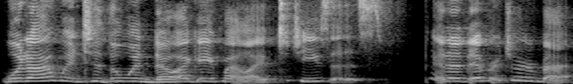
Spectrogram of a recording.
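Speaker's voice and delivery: speaking through tears, tearful, crying through words. Sharing a personal testimony with listeners, crying. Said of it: "I'm so sorry I'm crying".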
